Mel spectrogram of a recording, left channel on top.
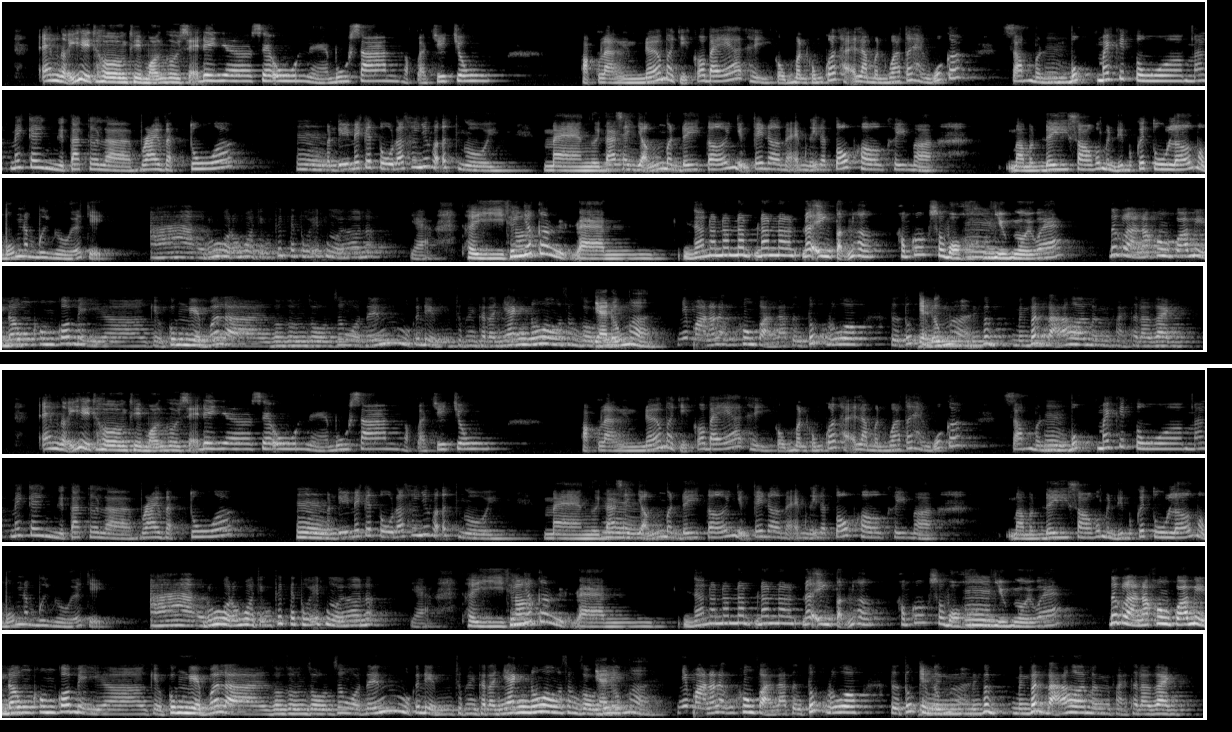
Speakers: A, on the left (about 25°); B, on the right (about 35°).
A: em nghĩ thì thường thì mọi người sẽ đi ờ, Seoul nè Busan hoặc là Jeju hoặc là nếu mà chị có bé thì cũng mình cũng có thể là mình qua tới Hàn Quốc á xong mình
B: Ừ.
A: book mấy cái tour má- mấy cái người ta kêu là private tour á
B: Ừ.
A: mình đi mấy cái tour đó thứ nhất là ít người mà người
B: Ừ.
A: ta sẽ dẫn mình đi tới những cái nơi mà em nghĩ là tốt hơn khi mà mà mình đi so với mình đi một cái tour lớn mà bốn năm mươi người á chị
B: À, đúng rồi đúng rồi, chị cũng thích cái tour ít người hơn á.
A: dạ thì
B: Nó.
A: thứ nhất á là nó nó nó nó nó nó nó yên tĩnh hơn không có xô bồ
B: Ừ.
A: <laughs> nhiều người quá
B: tức là nó không quá bị đông không có bị ờ, kiểu công nghiệp với là dồn dồn dồn xong rồi đến một cái điểm chụp hình thật là nhanh đúng không xong dồn
A: dạ
B: đi
A: đúng rồi
B: nhưng mà nó lại cũng không phải là tự túc đúng không tự túc
A: dạ
B: thì mình
A: đúng rồi
B: mình vất mình vất vả hơn mà mình phải thật là dành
